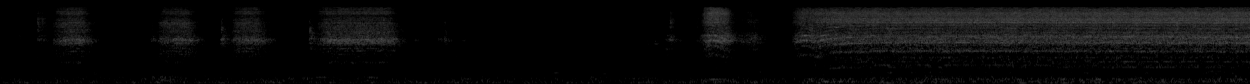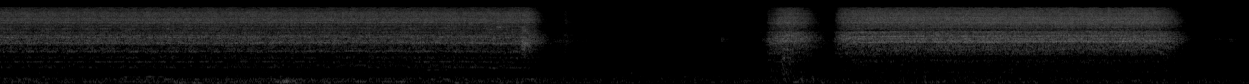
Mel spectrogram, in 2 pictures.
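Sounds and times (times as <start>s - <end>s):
toy motor and gears whirring: 0.4s - 4.1s, 7.0s - 18.0s, 20.1s - 24.4s.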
